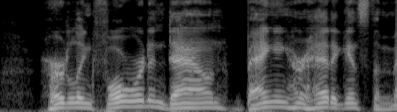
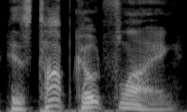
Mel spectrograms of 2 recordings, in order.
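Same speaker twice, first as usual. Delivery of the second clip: ordinary delivery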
